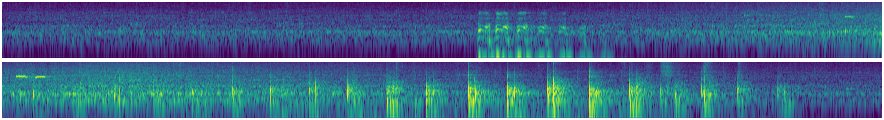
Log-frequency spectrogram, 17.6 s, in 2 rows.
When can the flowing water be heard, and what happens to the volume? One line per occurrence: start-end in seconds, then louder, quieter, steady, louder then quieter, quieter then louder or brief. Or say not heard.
0.0-17.5 louder then quieter.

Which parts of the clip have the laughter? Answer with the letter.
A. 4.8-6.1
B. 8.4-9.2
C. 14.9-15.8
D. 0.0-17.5
A.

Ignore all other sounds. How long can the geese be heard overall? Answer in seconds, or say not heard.
not heard.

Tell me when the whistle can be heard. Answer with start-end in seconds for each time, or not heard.
8.4-9.2.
